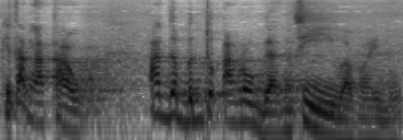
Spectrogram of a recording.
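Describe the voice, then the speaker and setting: A man preaching a sermon as an evangelist, casual and animated, slipping into slang. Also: on the high side, a little fast. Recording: echoey hall reverb.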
